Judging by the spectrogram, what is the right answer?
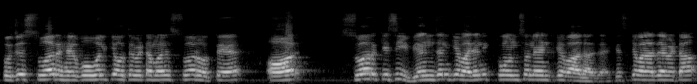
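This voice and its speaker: A man's voice: sits high, steady tone, brisk. A man teaching English pronunciation in who keeps asking his students questions and repeating each answer. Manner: asks and repeats questions, calls students "beta". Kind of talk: classroom lesson.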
